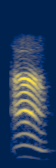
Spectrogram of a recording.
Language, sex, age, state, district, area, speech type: Kannada, female, 60+, Karnataka, Mysore, rural, conversation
